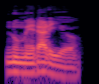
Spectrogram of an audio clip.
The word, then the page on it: numerario: espagnol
